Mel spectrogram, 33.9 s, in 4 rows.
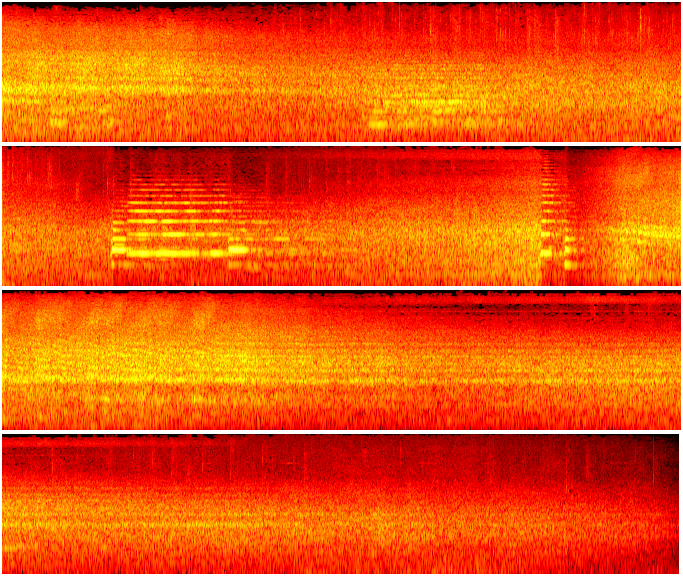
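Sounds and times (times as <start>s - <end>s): freight train rolling: 0.0s - 33.9s
locomotive horn blasts: 4.6s - 6.7s, 9.8s - 12.7s, 15.2s - 15.8s.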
